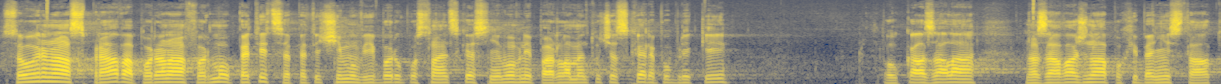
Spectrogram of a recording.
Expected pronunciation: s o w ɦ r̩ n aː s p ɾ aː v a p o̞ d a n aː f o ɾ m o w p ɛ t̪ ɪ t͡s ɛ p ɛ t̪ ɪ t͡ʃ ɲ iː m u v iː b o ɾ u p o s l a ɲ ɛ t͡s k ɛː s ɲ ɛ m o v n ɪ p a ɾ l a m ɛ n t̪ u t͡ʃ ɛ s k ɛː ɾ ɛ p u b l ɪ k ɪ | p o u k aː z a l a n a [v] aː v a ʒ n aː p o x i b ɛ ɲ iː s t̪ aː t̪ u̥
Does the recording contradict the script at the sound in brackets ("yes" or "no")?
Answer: yes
